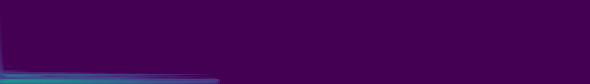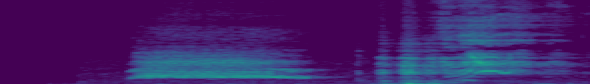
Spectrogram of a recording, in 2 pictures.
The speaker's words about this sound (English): Just a minute, and let me acknowledge the fact that a teenager just screamed in my dining room downstairs and it picked up on the mic.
